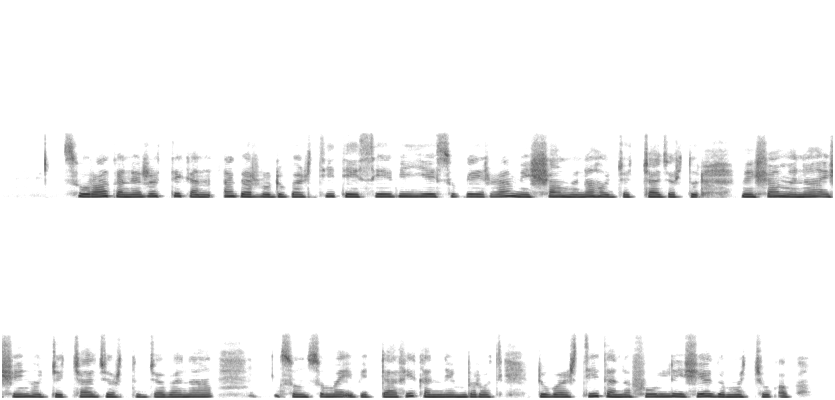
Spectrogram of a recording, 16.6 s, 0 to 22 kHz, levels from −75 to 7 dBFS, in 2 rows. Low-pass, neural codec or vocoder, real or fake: 7.2 kHz; codec, 16 kHz, 8 kbps, FreqCodec, smaller model; fake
